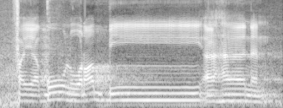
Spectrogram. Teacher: di sini fayaqulu ku panjang 2 harakat, ya, dhammah, waw sukun sebelumnya bertemu dengan dhammah.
